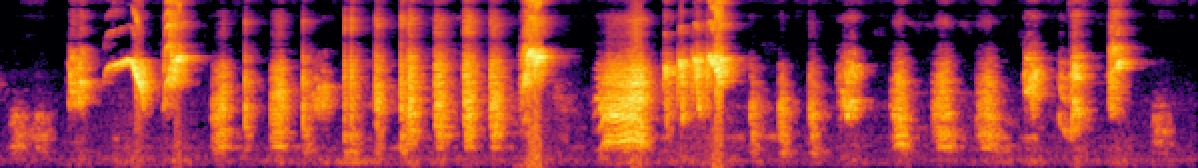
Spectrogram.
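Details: Javan myna song used as a lure to get captive birds singing: a fast run of harsh, scratchy chattering notes mixed with squeaks and a few whistled upslurs, delivered almost continuously for nine seconds.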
